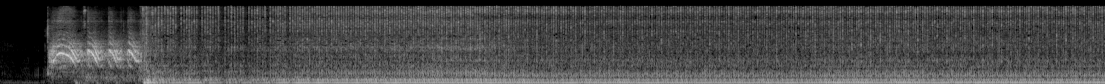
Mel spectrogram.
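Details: 1999 Kawasaki Concours ZG1000 with 54k miles, after a valve adjustment, valve cover on: catches and settles into an uneven idle with a light top-end clatter. Cause: the cylinder three intake cam follower has a quarter-inch groove worn into it.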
